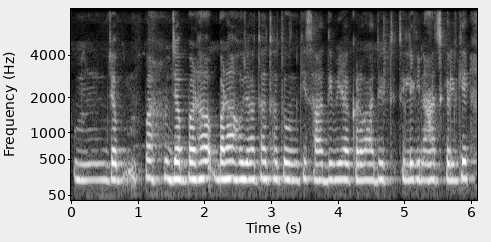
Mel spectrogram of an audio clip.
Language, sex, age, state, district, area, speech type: Urdu, female, 30-45, Bihar, Darbhanga, rural, spontaneous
